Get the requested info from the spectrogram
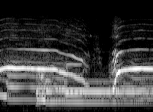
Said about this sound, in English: In a separate show, one of the artists later recorded the sounds of sad dogs howling for the public.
